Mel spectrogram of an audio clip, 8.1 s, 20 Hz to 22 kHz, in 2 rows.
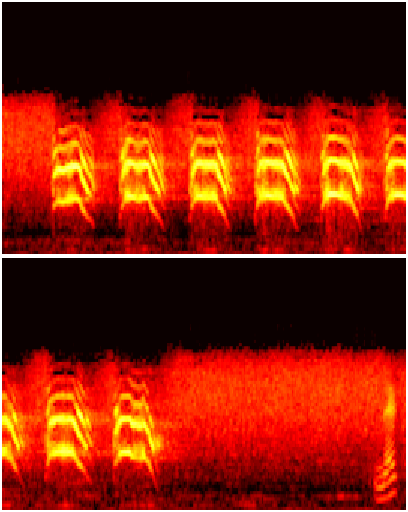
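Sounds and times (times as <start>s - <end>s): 
crow cawing: 0.5s - 5.8s
speech: 7.8s - 8.0s.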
